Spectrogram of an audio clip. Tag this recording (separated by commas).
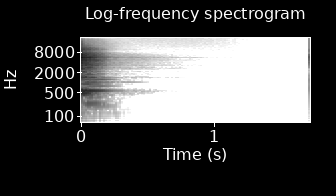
Cowbell, Bell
